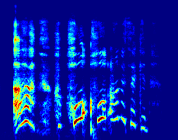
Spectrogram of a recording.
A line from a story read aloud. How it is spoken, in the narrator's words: I cried as I frantically followed her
